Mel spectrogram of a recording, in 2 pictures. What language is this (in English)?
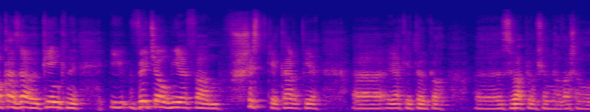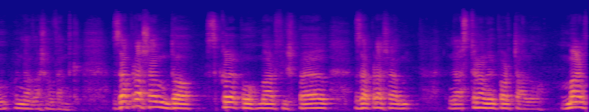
Polish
